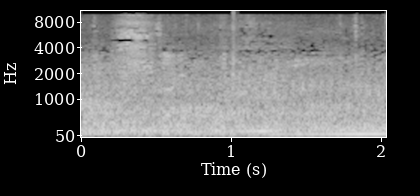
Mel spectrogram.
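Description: Helicopter flying off, a steady rotor and engine noise with a low hum that strengthens about a second in. Faint voices are heard close by.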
